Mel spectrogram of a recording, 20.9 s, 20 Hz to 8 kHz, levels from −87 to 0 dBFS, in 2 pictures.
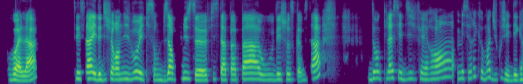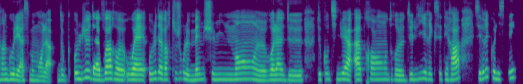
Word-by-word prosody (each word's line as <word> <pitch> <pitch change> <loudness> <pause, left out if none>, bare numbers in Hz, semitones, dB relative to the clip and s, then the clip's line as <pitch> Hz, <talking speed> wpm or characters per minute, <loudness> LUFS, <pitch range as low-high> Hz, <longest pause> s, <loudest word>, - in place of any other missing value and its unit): Voilà. 165 - +7 0.7
C'est 220 -1 -1
ça 225 +1 +8
et 210 - +9
de 195 - +4
différents 195 +1 +3
niveaux 210 +3 -1
et 215 -3 +5
qui - - -12
sont 185 0 -6
bien 185 +4 +4
plus, 225 -1 -4
heu, 175 0 +5
fils 210 +4 -12
à 185 -1 +5
papa 205 +3 +4
ou 185 0 -6
des 195 +2 0
choses 195 0 -4
comme 155 -4 -4
ça. 250 +8 +6 0.9
Donc 235 +4 -3
là, 235 +1 +4
c'est 240 -3 -5
différent, 215 +6 -2
mais 225 +2 -5
c'est 235 0 -8
vrai 300 +6 -8
que 285 - -8
moi 250 +4 -3
du 190 -4 -11
coup 250 - -18
j'ai 190 -7 -3
dégringolé 190 +2 -2
à 165 - -1
ce 175 - -14
moment-là. 160 -3 -4
Donc 180 -2 -10
au 215 - +1
lieu 235 +5 -3
d'avoir 210 +1 +2
heu, 180 -1 +2
ouais, 185 -1 +2
au 200 - -3
lieu 220 - -4
d'avoir 200 -3 -1
toujours 220 +1 -9
le 185 -3 -3
même 185 +3 -3
cheminement, 195 +1 -4
heu, 170 -1 -2
voilà 185 +2 -1
de 170 -1 -6 0.3
de 190 - -4
continuer 200 +1 -6
à 190 -3 +5
apprendre, 195 0 -3
heu, - - -8
de 185 +4 -8
lire 205 +3 -7
et 195 - -6
cetera. 195 +1 0 0.3
C'est 215 - -5
vrai 245 +7 -3
qu'au 250 - -3
lycée 225 +4 -6
195 Hz, 190 wpm, -22 LUFS, 185-215 Hz, 0.9 s, et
